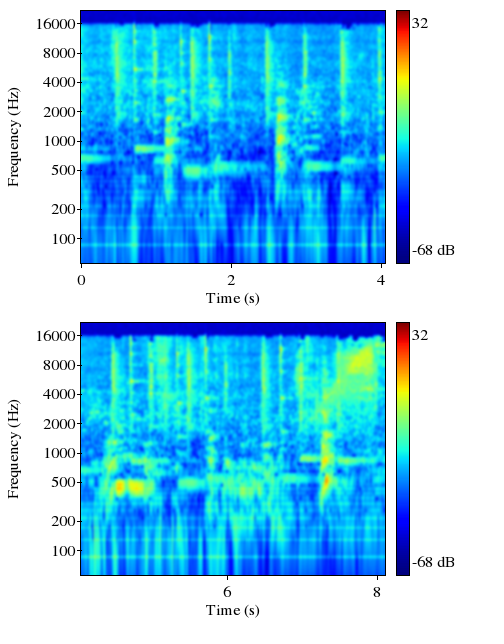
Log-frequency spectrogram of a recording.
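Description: Background music with a steady beat and held notes, over which a dog barks and yelps a few times, loudest near the end.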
